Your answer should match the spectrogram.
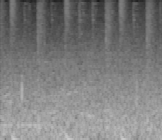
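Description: Fast-flowing Ganga river water at Gangotri rushes loudly and close, a dense continuous roar with rhythmic surges, and no voices are heard over it.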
